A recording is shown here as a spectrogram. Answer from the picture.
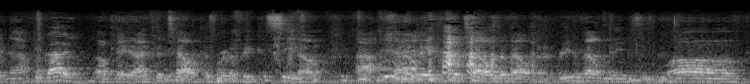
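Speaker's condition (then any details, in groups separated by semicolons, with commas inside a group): No condition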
